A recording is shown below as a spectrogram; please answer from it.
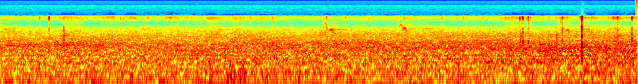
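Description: Outdoor city street noise: a steady low rumble, with a few faint clicks near the end.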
